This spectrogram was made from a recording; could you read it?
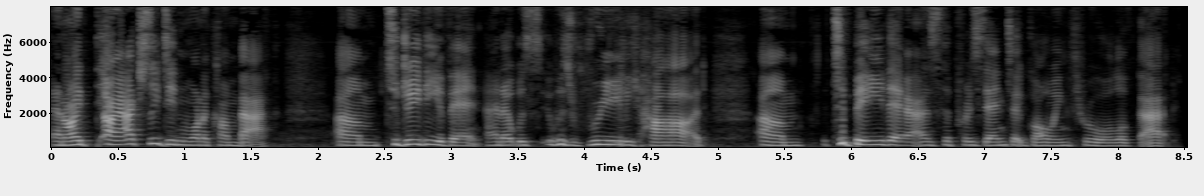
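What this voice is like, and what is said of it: Emotional, wavering voice. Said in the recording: “I'm getting a little emotional.”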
